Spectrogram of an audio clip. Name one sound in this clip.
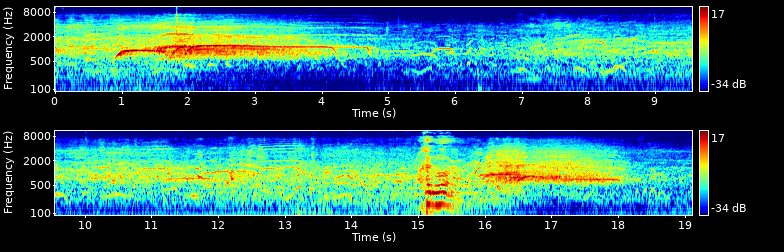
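A crowd screams and cheers loudly.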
